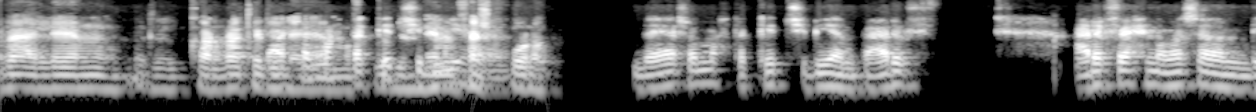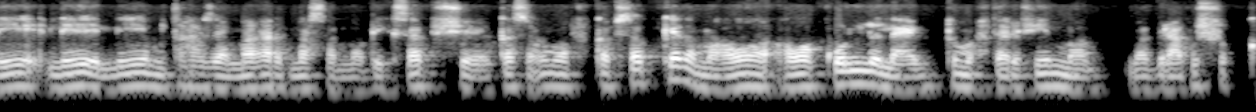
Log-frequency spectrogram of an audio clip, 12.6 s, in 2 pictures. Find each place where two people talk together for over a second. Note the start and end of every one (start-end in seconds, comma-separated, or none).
1.3-2.6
